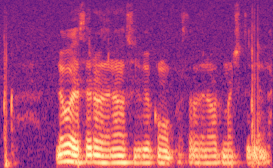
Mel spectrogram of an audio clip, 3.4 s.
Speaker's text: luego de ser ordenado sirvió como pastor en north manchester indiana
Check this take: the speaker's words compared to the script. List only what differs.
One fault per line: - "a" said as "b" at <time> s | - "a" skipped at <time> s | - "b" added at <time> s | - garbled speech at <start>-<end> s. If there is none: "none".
none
